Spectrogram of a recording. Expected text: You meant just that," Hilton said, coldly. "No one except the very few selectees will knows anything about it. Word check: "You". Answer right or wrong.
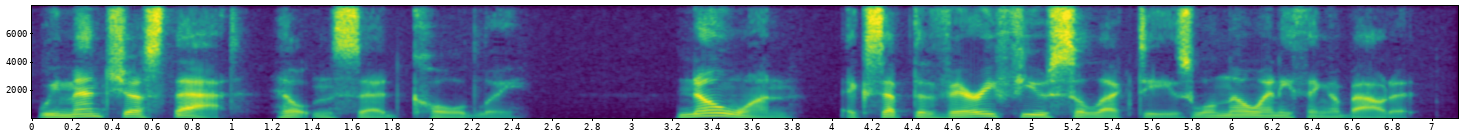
wrong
